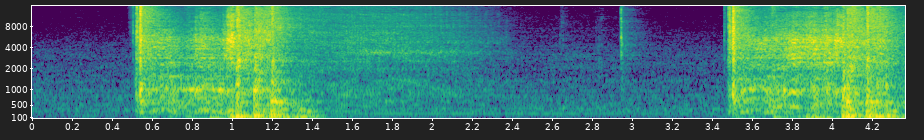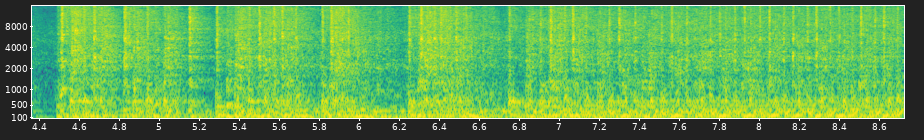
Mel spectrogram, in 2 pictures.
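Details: 1974 Chevy 454 big block that sat 20 years, after resetting over-advanced timing: two cranking bursts, then steady, even idle with clean exhaust beat, good oil pressure, no rod knock; normal idle.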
